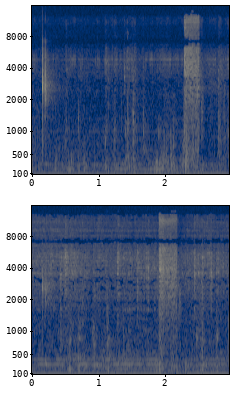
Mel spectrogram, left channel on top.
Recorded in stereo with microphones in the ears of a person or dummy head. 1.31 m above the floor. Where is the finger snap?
55° left (ahead or behind), 0.5 m.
